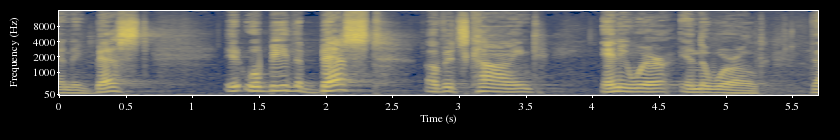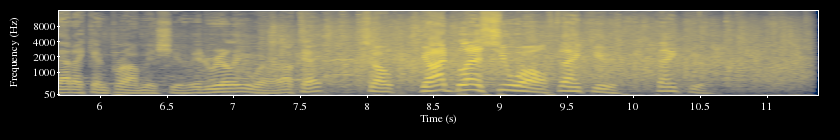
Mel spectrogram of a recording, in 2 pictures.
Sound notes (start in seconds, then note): 7.6 applause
